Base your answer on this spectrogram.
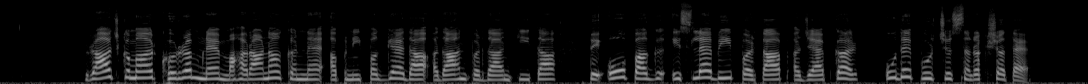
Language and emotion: Dogri, neutral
